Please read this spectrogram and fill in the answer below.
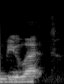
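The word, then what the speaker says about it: Bulette: the creation of the Boulette. The Boulette? The Boulette. Attention. I published the correct pronunciation with the monster in July of 1976, okay. Dragon number one. Boulet. Why? Because I said so.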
